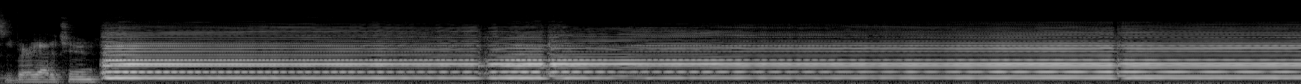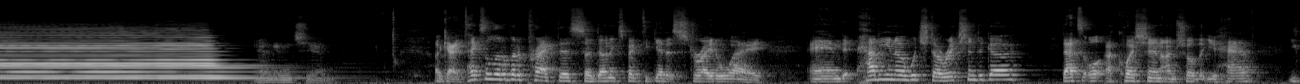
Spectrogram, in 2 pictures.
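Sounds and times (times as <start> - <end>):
violin double stop bowed: 1.0 - 16.5.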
